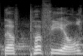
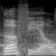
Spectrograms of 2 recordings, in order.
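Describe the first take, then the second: First: The word starts with a sounded p. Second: The word starts with an f sound. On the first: It is a joking local way to say it. The speaker calls it wrong. "we do call it the P field because it's funny" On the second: It is the official way to say it. The speaker calls it right. "I do believe it's called the field"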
